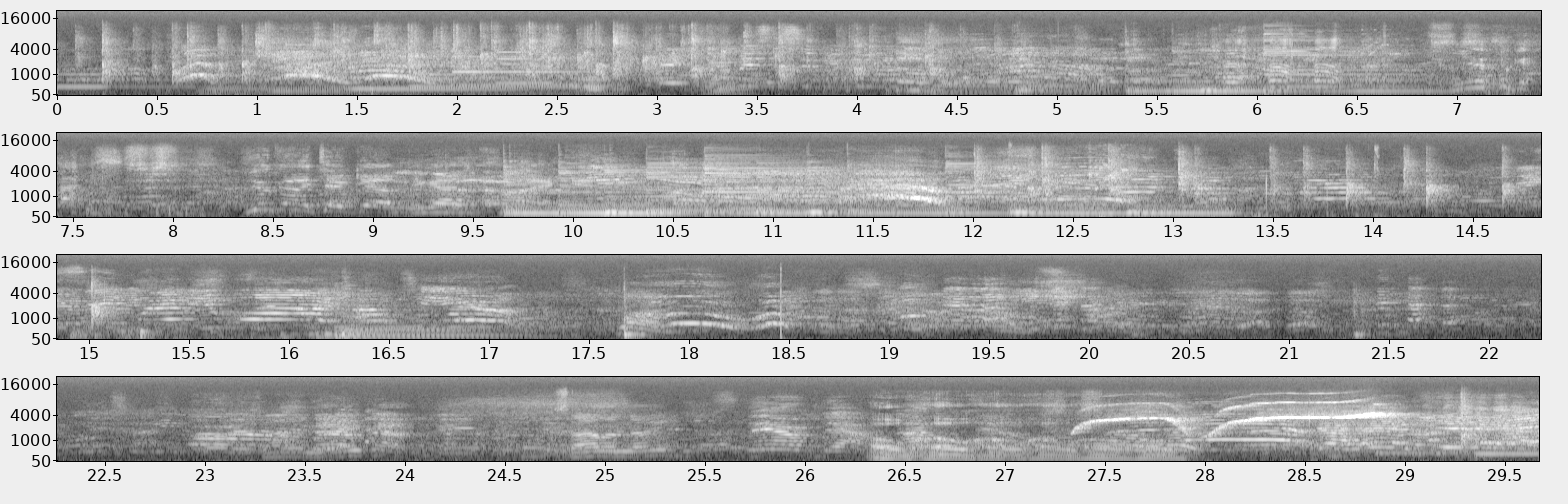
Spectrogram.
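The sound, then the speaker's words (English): A loud, steady din of many overlapping voices, adults and children chattering and calling out at once, with a brief high squeaky whistle-like note near the end. “We'll do that one if you can get those people to be quiet over there.”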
